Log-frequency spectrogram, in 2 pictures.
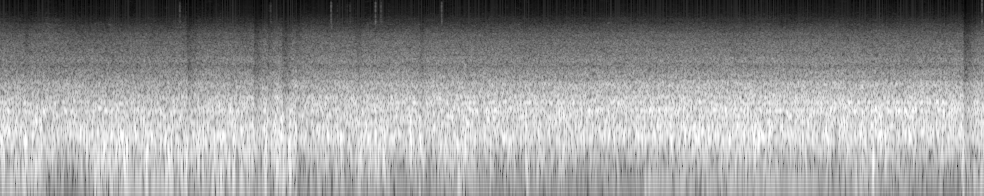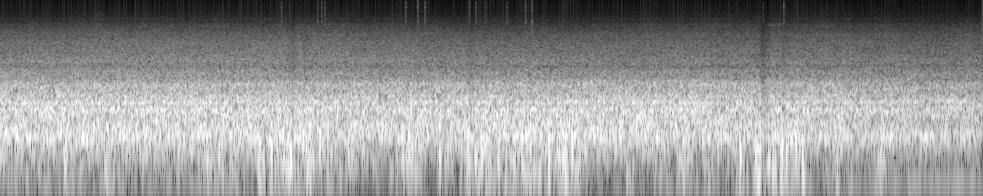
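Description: Freight train of tank wagons rolling across a steel truss bridge: a loud, steady rolling noise with a few faint clicks.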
